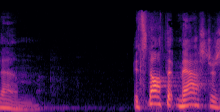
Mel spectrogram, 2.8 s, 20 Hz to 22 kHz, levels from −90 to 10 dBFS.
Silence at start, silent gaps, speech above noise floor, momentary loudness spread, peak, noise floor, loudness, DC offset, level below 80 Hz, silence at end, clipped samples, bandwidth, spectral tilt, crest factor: 0 s; none; 48 dB; 17 LU; -4 dBFS; -71 dBFS; -22 LUFS; under 0.1%; -64 dBFS; 0 s; under 0.1%; 16 kHz; -4.5 dB/octave; 22 dB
